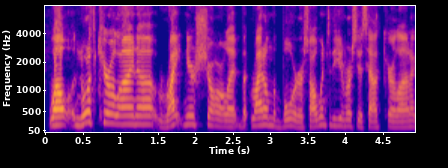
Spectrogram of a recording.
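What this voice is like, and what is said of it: Carolina Southern accent, not New England. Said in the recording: “people hear my accent and go, not exactly a New Englander”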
